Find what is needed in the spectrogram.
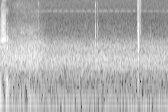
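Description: A single sharp click of a very old, thin-bladed putter striking a golf ball on a chip shot, about three-quarters of the way in, over steady outdoor background noise.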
